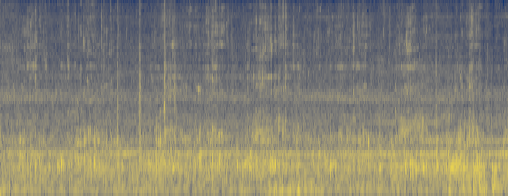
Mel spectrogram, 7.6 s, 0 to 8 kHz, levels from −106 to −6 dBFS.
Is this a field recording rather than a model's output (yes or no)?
no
